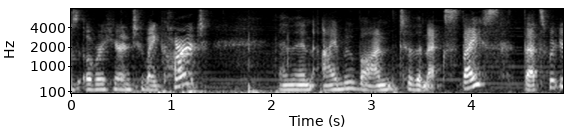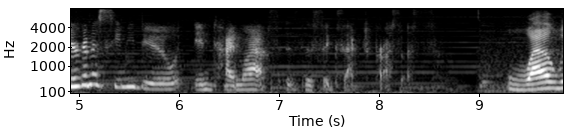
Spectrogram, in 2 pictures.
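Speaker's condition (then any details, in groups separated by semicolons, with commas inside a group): No condition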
